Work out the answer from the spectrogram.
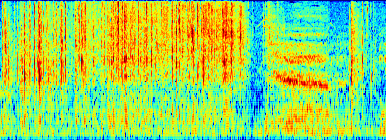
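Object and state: Plastic-wrapped bundle of incense sticks.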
